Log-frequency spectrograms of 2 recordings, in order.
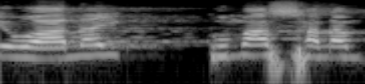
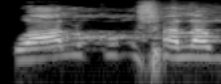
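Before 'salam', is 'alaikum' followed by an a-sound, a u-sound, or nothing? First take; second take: a-sound; nothing. First: An 'as' sound joins alaikum to salam. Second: Alaikum runs straight into salam with no vowel. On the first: "এগুলো সব ভুল হবে বাপ।" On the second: "এগুলো সব ভুল হবে বাপ।"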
